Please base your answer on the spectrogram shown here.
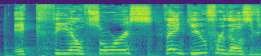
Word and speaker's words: Ichthyosaurus: First of all, this thing I was calling the Ichthyosaurus, which I think is actually a pretty cool name. I was saying it wrong, however, it's actually Ichthyosaurus.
